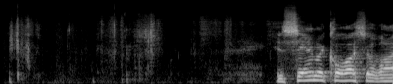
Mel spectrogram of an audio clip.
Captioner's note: cards rustling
